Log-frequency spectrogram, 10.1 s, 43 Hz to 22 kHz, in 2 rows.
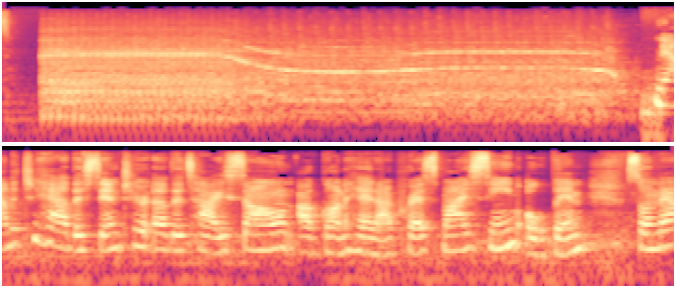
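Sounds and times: sewing machine stitching: 0:00.3 - 0:04.8.

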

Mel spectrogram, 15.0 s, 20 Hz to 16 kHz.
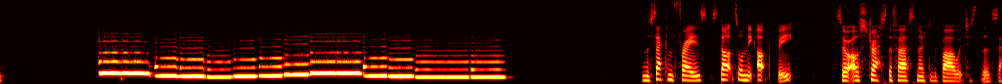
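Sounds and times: low whistle playing march: 0:01.5 - 0:07.7.

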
